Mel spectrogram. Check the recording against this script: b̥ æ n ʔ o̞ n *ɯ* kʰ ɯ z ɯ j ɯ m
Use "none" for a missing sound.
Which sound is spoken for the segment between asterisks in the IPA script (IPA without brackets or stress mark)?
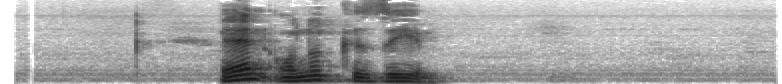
u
